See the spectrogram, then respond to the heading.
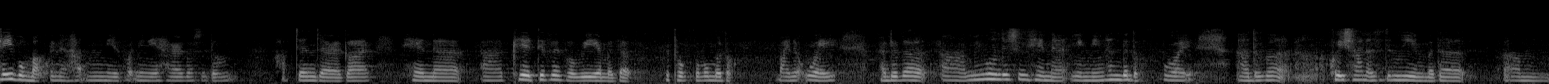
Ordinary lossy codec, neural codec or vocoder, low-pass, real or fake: AAC, 32 kbps; codec, 16 kHz, 1.1 kbps, Voila-Tokenizer; 5.4 kHz; fake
